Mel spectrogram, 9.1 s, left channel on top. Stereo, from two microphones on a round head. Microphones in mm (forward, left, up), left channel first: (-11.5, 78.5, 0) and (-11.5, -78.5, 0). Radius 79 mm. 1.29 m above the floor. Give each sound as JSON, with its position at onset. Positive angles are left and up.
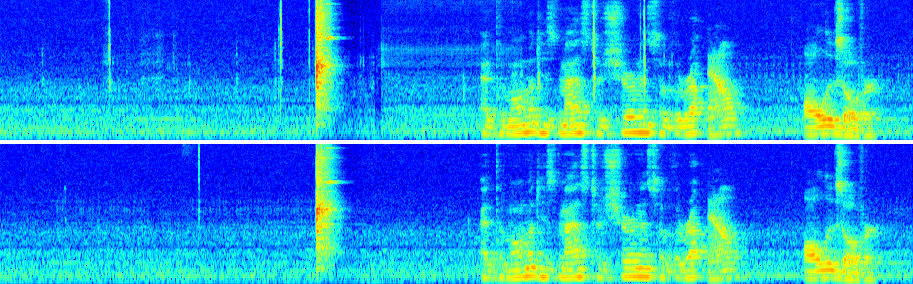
{"t": 3.2, "sound": "a door slam", "side_deg": 40, "distance_m": 0.9}
{"t": 4.8, "sound": "a man speaking", "side_deg": -30, "distance_m": 5.0}
{"t": 7.1, "sound": "a man speaking", "side_deg": 5, "distance_m": 1.6}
